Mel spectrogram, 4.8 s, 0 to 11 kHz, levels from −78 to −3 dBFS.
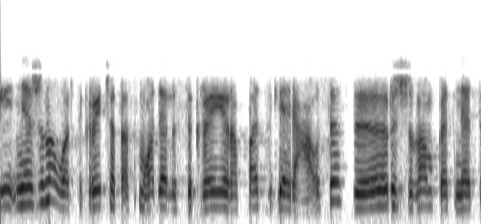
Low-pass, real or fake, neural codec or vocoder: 7.2 kHz; real; none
